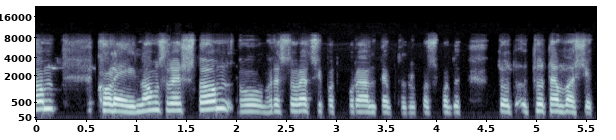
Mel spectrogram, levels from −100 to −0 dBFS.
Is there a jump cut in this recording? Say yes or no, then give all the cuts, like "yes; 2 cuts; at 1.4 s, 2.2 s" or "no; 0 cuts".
no; 0 cuts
